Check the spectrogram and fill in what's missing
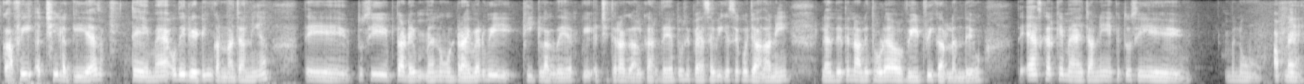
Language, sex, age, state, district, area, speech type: Punjabi, female, 45-60, Punjab, Amritsar, urban, spontaneous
